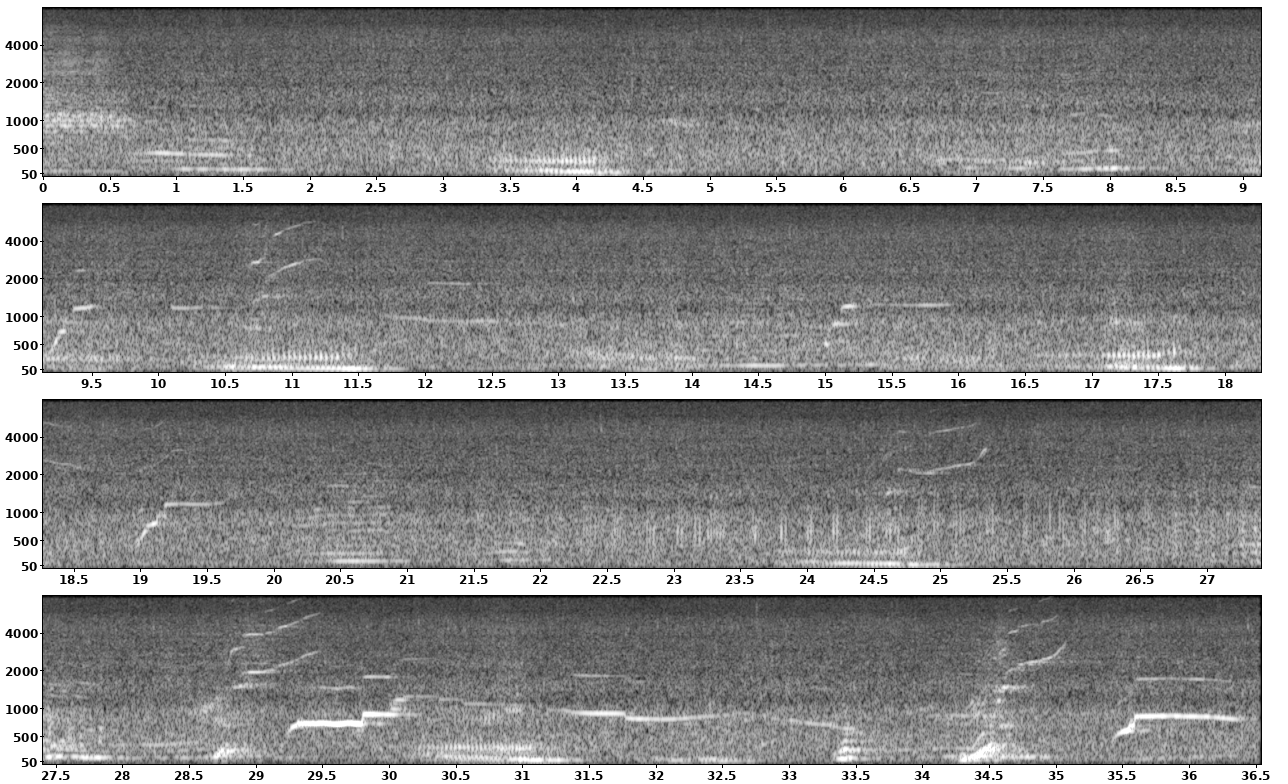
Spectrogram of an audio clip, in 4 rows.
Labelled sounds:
4.6	4.9	humpback whale, 0.84 to 1.0 kHz
10.1	10.4	humpback whale, 1.1 to 1.2 kHz
10.8	11.3	humpback whale, 2.0 to 5.8 kHz
11.8	12.4	humpback whale, 0.91 to 1.9 kHz
15.6	16.0	humpback whale, 1.2 to 1.3 kHz
18.3	19.7	humpback whale, 0.78 to 5.2 kHz
24.7	25.3	humpback whale, 2.0 to 5.2 kHz
28.5	30.4	humpback whale, 0.78 to 4.1 kHz
31.3	32.3	humpback whale, 0.78 to 1.9 kHz
34.5	36.3	humpback whale, 0.78 to 3.3 kHz

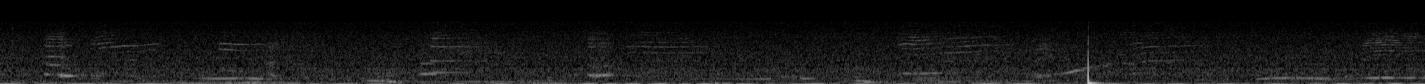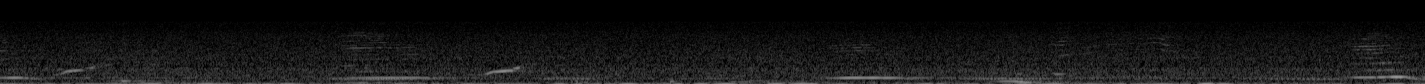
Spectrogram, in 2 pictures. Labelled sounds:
0.9	1.6	humpback whale, 2.0 to 5.3 kHz
2.2	2.6	humpback whale, 1.8 to 2.7 kHz
4.2	4.7	humpback whale, 0.93 to 3.4 kHz
6.3	6.8	humpback whale, 2.1 to 2.3 kHz
9.0	10.0	humpback whale, 1.6 to 4.3 kHz
10.8	11.8	humpback whale, 0.80 to 2.3 kHz
13.6	14.0	humpback whale, 1.8 to 3.1 kHz
17.6	18.0	humpback whale, 2.0 to 4.0 kHz
27.8	28.3	humpback whale, 0.96 to 2.4 kHz

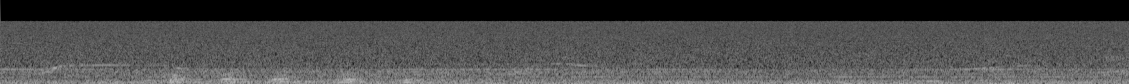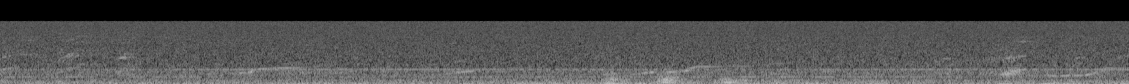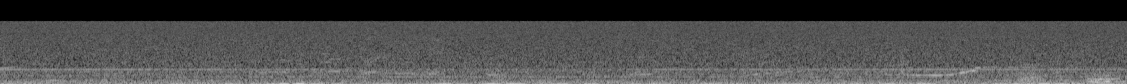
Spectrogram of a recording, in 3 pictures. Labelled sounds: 18.2	18.5	humpback whale, 0.80 to 0.90 kHz
21.3	21.6	humpback whale, 1.2 to 1.5 kHz
32.3	32.6	humpback whale, 0.80 to 0.86 kHz

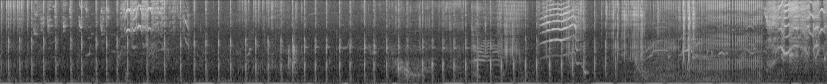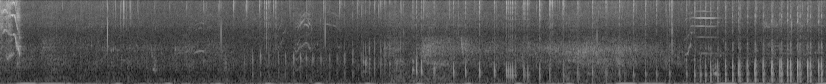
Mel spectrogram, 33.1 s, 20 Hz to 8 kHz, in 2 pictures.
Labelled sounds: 0.6	3.9	killer whale, southern resident, call S10, 0.85 to 8.0 kHz
2.9	3.5	killer whale, southern resident, L pod, call S18, 0.13 to 3.1 kHz
4.9	5.1	killer whale, southern resident, 0.72 to 2.7 kHz
6.1	7.0	killer whale, southern resident, 1.2 to 5.2 kHz
9.4	10.0	killer whale, southern resident, J pod, call S04, 0.29 to 8.0 kHz
10.8	11.8	killer whale, southern resident, call S01, 0.22 to 8.0 kHz
12.9	13.4	killer whale, southern resident, L pod, call S18, 0.87 to 3.9 kHz
15.3	17.0	killer whale, southern resident, call S10, 0.40 to 8.0 kHz
20.2	20.7	killer whale, southern resident, L pod, call S18, 0.87 to 3.8 kHz
21.9	22.2	killer whale, southern resident, 0.80 to 4.3 kHz
22.4	22.8	killer whale, southern resident, L pod, call S18, 0.25 to 5.3 kHz
23.0	23.4	killer whale, southern resident, 1.1 to 5.5 kHz
30.1	30.9	killer whale, southern resident, 0.72 to 5.7 kHz
31.8	33.0	killer whale, southern resident, 0.87 to 4.6 kHz

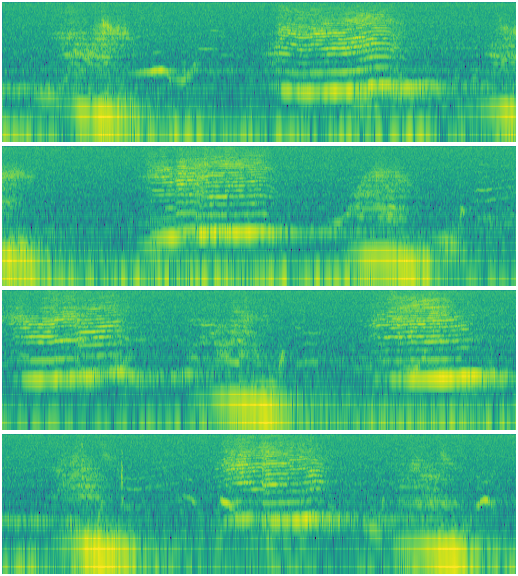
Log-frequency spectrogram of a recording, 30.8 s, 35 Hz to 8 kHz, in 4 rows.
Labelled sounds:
0.7	1.6	humpback whale, 0.83 to 2.4 kHz
2.9	5.9	humpback whale, 0.80 to 6.1 kHz
7.2	7.9	humpback whale, 0.80 to 3.0 kHz
9.9	11.7	humpback whale, 0.80 to 7.4 kHz
12.1	13.7	humpback whale, 1.2 to 3.0 kHz
14.8	17.2	humpback whale, 0.86 to 6.3 kHz
18.2	18.8	humpback whale, 1.4 to 2.6 kHz
19.9	22.6	humpback whale, 0.80 to 6.8 kHz
24.0	25.3	humpback whale, 0.86 to 1.8 kHz
26.3	28.6	humpback whale, 0.83 to 5.7 kHz
29.1	29.8	humpback whale, 1.3 to 2.6 kHz
30.1	30.4	humpback whale, 0.96 to 1.1 kHz

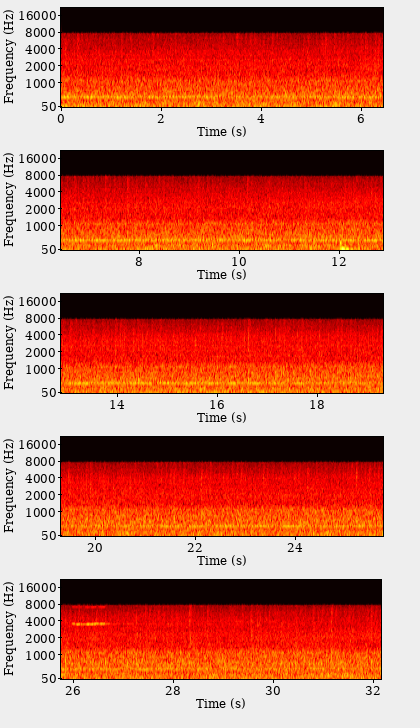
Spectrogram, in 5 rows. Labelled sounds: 25.8	28.2	vessel noise, 3.0 to 7.4 kHz

